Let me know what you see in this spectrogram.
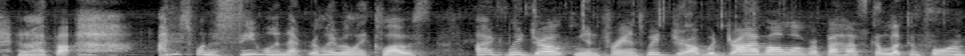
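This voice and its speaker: A woman speaks at a fairly quick pace with a fairly high pitch and ordinary pitch variation. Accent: Oklahoma. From Oklahoma, Osage Nation (Fairfax). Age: old. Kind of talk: casual chat.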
